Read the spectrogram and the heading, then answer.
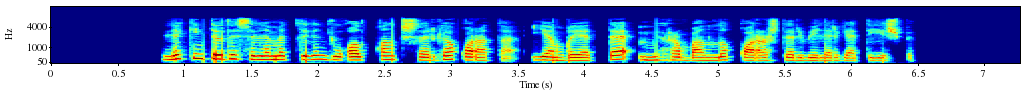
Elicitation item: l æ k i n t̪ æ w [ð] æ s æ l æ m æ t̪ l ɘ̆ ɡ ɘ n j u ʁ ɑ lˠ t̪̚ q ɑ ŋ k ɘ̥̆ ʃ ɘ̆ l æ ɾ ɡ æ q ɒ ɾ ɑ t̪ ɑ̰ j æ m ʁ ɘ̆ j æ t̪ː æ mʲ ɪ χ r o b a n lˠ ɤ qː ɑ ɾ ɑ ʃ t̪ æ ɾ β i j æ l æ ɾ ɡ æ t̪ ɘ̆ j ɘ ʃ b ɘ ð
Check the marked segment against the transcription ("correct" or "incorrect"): correct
